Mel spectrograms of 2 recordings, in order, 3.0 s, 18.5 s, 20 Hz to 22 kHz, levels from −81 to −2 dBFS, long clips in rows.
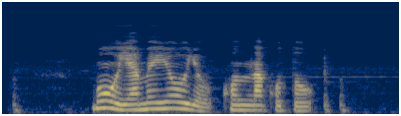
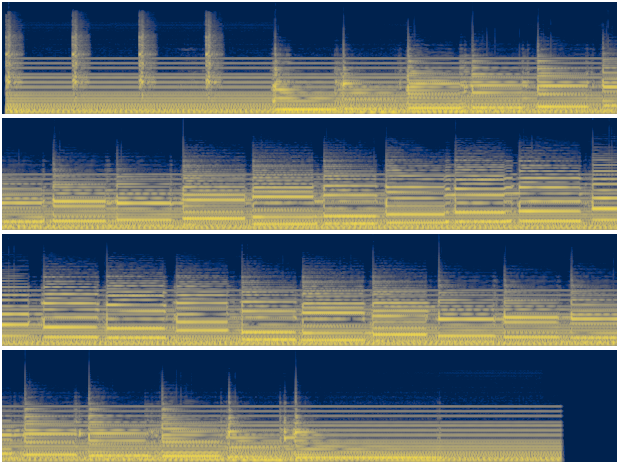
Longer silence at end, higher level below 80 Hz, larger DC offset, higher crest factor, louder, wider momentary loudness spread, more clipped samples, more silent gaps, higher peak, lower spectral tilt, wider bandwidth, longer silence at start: about the same, 0.4 s vs 0.4 s; second, -64 dBFS vs -46 dBFS; neither; first, 18 dB vs 10 dB; second, -24 LUFS vs -11 LUFS; first, 11 LU vs 5 LU; neither; neither; second, -8 dBFS vs 0 dBFS; about the same, -8 dB/octave vs -7.5 dB/octave; second, 7.2 kHz vs 11.5 kHz; about the same, 0.1 s vs 0 s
